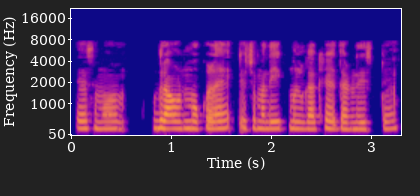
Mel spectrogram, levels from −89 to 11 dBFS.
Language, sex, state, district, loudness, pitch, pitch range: Marathi, female, Maharashtra, Pune, -19 LUFS, 225 Hz, 220-230 Hz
